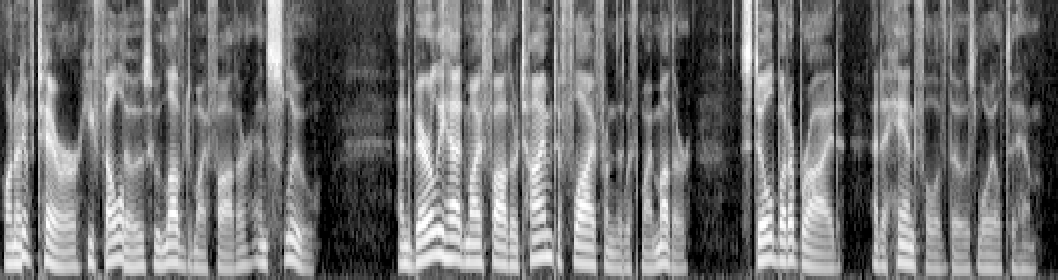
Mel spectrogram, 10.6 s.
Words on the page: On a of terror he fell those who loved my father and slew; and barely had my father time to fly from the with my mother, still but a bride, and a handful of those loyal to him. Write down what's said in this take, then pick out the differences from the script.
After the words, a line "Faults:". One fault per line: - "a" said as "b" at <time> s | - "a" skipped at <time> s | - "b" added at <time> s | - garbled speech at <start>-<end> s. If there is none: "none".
On a of terror he fell those who loved my father and slew; and barely had my father time to fly from the with my mother, still but a bride, and a handful of those loyal to him.
Faults:
none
